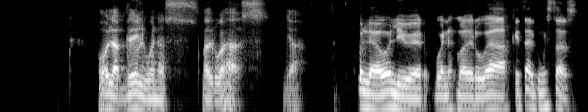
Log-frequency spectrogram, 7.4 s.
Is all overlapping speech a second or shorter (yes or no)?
yes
